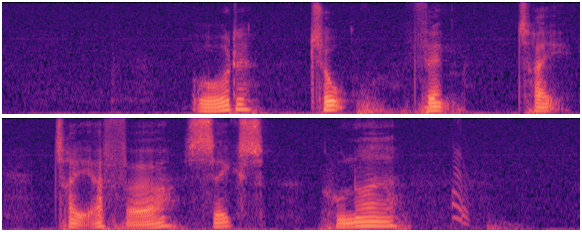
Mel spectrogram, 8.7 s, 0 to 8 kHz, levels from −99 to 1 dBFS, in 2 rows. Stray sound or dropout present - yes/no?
yes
